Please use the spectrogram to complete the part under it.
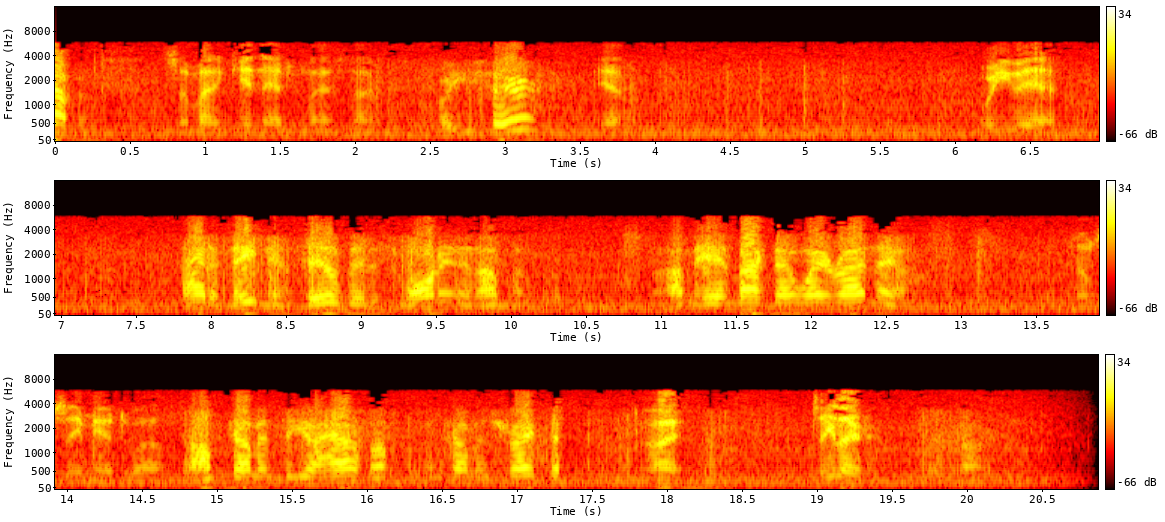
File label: Phone Call; ransom position of trust questioning everything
